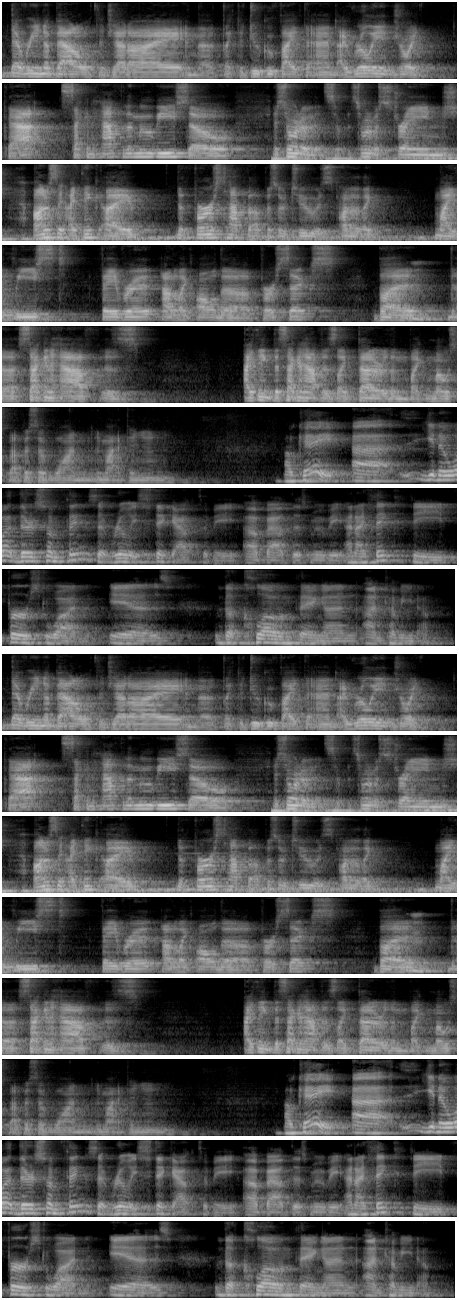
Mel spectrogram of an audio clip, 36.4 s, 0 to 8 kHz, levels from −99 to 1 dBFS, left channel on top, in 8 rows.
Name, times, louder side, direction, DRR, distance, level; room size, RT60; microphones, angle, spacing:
voice 1, 0.0-4.3 4.6-6.9 7.3-10.5 10.8-12.9 13.4-14.3 14.7-17.0 17.4-17.9 18.1-19.6 20.6-24.4, left 2 dB, 25° left, 0.5 m, -32 dB
sound 1, 7.2-14.1, right 3 dB, 65° right, 0.5 m, -41 dB
voice 2, 25.6-33.5 34.0-36.1, right 2 dB, 25° right, 0.6 m, -35 dB
14.0 x 6.0 x 7.7 m
head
